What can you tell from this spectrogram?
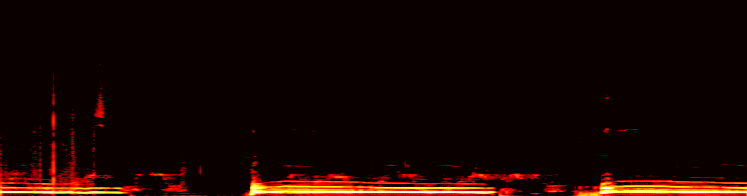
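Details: Crying for a tamal, a dog repeats long steady howls of about three seconds each, separated by brief pauses; each begins with a sharp attack and holds a level pitch with strong overtones.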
